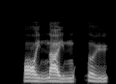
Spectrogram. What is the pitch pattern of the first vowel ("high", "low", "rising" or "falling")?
low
